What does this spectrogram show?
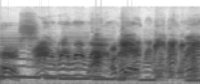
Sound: penguins exclaiming

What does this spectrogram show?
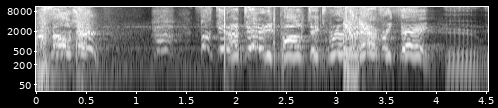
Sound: exhales

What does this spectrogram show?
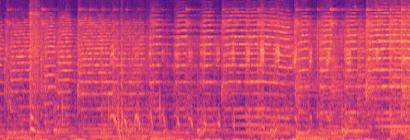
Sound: laughs

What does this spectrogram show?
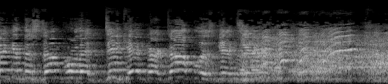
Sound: laughter

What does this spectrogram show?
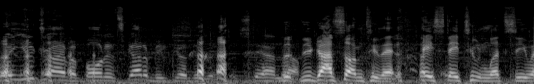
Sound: laughing

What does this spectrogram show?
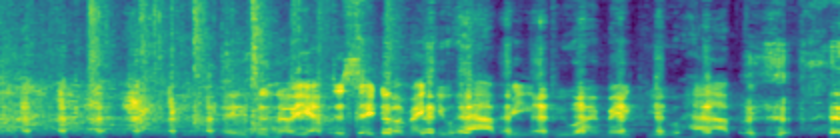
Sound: laughter

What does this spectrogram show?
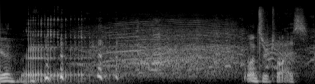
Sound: epic bupr

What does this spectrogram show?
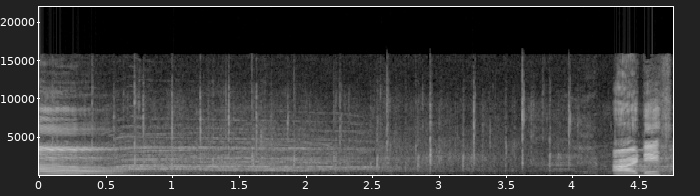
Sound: audience cheering

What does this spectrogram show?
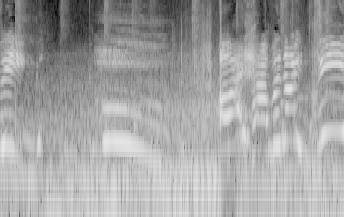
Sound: gasps loudly

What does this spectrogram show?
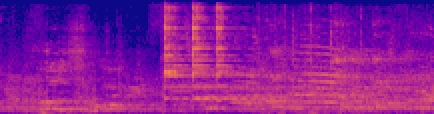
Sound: crowd cheering; bell ringing

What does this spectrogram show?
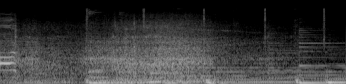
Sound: engines Rumbling

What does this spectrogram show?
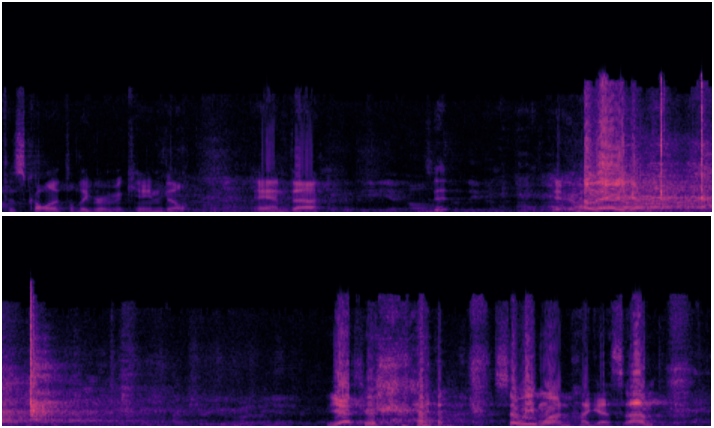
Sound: laughter

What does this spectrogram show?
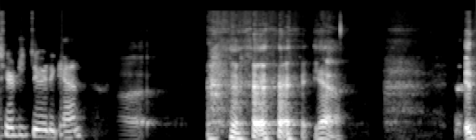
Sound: laughs

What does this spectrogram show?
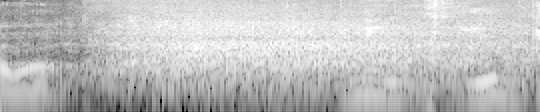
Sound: laughter

